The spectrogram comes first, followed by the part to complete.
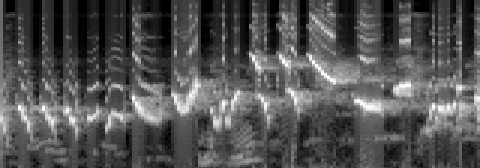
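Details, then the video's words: White-rumped shama in full song, used as a lure to prompt other shamas to answer; a rapid stream of varied whistled notes, many sharply down-slurred, delivered about three or four per second with rising, buzzy flourishes. "DENGAR KICAUAN MURAI GACOR INI"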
